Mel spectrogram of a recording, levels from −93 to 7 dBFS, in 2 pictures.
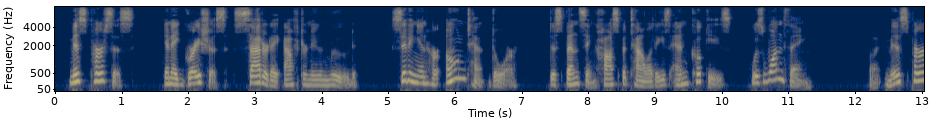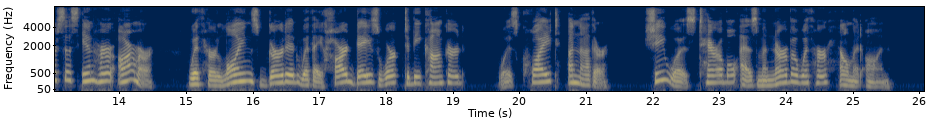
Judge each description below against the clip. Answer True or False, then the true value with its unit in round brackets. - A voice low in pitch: False (195 Hz)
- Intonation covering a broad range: True (6.9 semitones)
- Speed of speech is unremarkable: False (115 wpm)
